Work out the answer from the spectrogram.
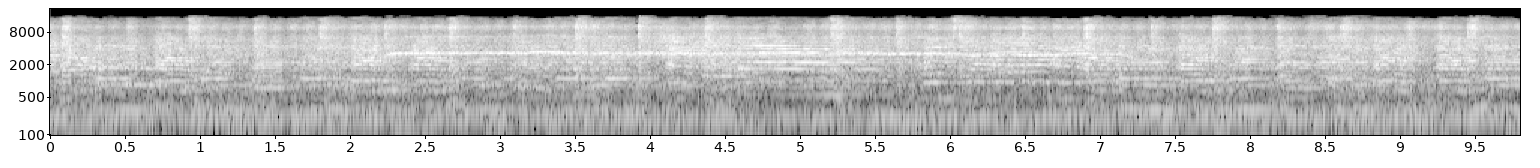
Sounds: Music, Blues

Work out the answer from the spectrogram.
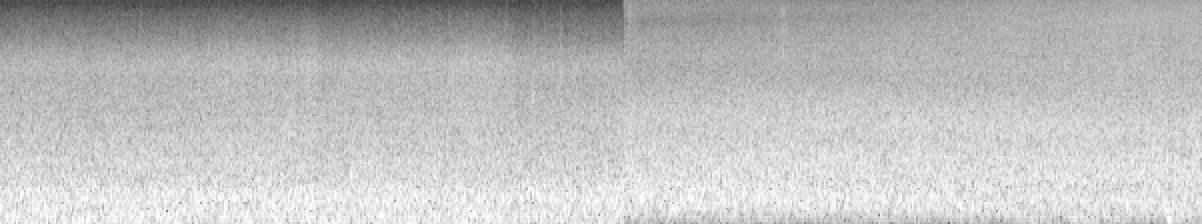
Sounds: Boat, Vehicle

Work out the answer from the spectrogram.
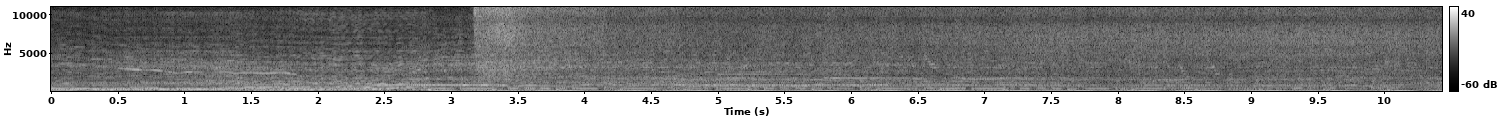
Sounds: Music

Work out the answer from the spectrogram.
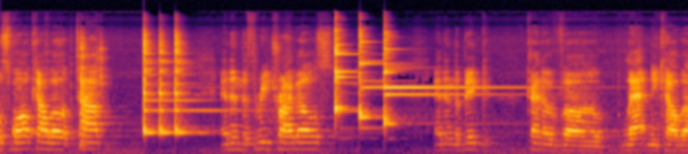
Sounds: Music, Musical instrument, Cymbal

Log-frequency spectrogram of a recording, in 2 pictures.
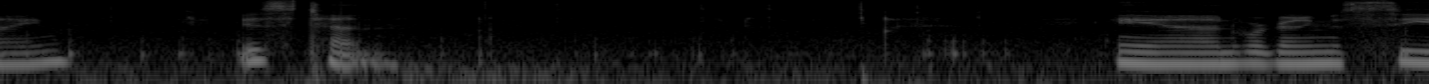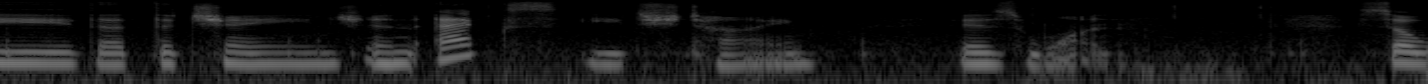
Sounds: Speech

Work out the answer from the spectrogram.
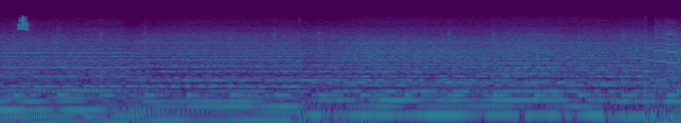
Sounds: Theme music, Music

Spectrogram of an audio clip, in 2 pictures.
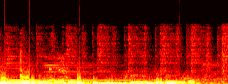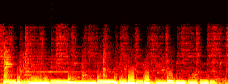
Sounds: Bass guitar, Plucked string instrument, Music, Speech, Musical instrument, Guitar

